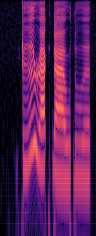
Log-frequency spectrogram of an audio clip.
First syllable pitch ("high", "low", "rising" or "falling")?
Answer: rising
